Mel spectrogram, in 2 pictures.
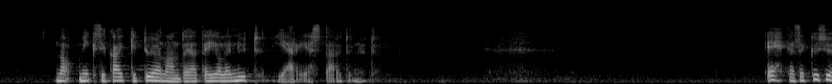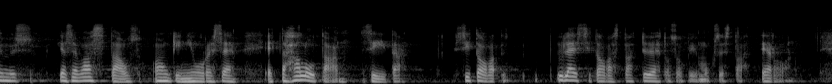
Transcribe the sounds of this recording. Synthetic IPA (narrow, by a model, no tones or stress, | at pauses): no̰miksikɑjikːit̪yønɑnt̪ɑjɑt̪ejolenyt̪jæ̰rjḛst̪æ̰yt̪ynyt̪ | ʔehkæsekysymysjɑseʋɑst̪ɑusʔoŋkinjuːɾiseʔet̪ːæhɑlut̪ɑ̰ːnsiːt̪æ | sit̪oʋɑyleisːit̪o̞ʋɑst̪ɑt̪yøht̪oso̰pḭmṵksest̪ɑ̰e̞ro̰ːn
